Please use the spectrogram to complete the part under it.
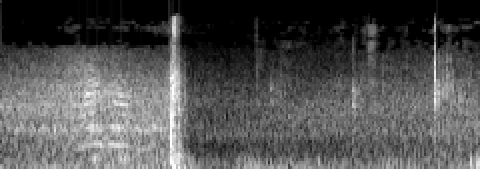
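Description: A car door slams shut once, a sharp, close thud partway through, with quieter rustling and faint clicks before and after.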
